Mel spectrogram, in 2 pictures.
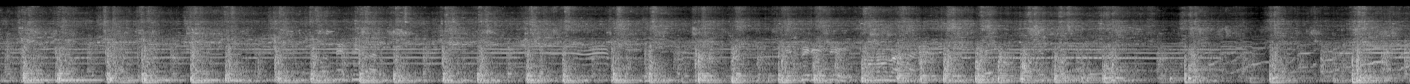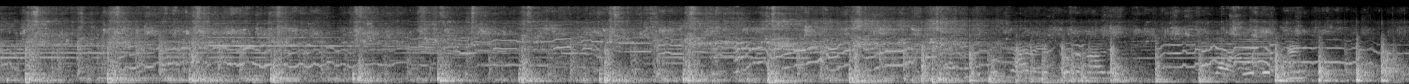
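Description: Live music for a Gond Gusadi dance: fast, steady drumming with jingling percussion, and a shrill reed pipe holding long notes over it.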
